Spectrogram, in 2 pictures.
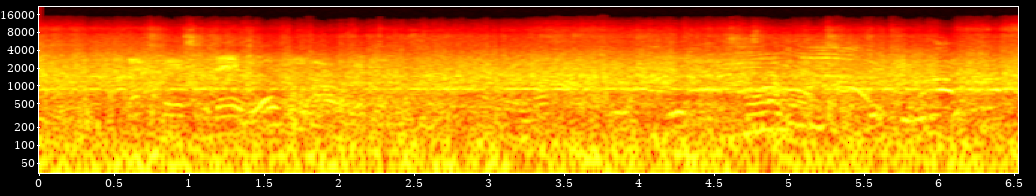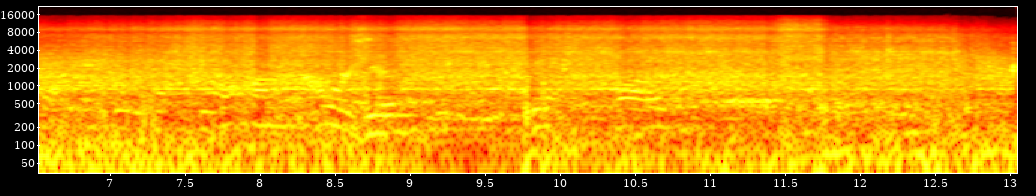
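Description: Spectators cheer and shout from the roadside.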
